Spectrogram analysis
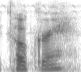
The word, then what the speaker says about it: Kokiri: I say Kokri. Like, it's almost like the sword, the Kukri, but I say Kokri, and don't worry about it.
